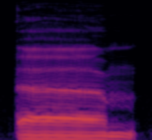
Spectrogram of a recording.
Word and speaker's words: Dag: So it took me like 5 years to remember the spelling, but and then dog, not DOG like the animal, but DAG.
